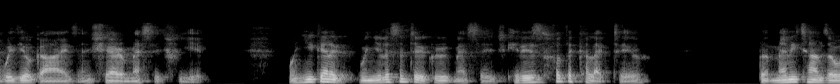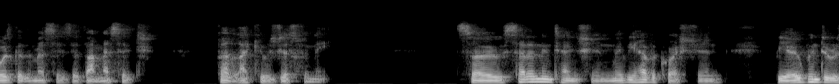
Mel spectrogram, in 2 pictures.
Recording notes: Bonus Episode - From Zoom Healing Session. Recorded during a profound healing session via Zoom.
